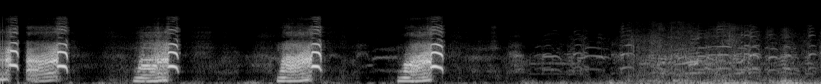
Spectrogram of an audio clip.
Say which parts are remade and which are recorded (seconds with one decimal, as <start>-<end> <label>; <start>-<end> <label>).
0.0-5.3 remade; 5.3-8.2 recorded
